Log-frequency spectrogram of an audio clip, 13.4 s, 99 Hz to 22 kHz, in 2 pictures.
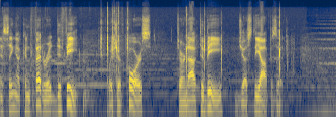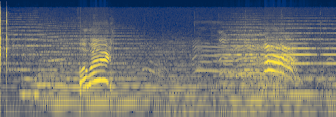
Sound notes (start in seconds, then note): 10.4 men yelling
